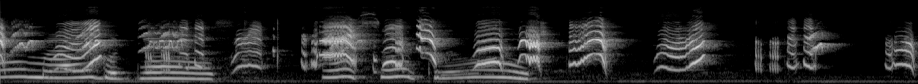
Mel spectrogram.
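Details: Parrot talking: rapid speech-like phrases of harmonic, gliding syllables, some low and drawn out, others high and bent upward, delivered in bursts with short gaps and a faint steady hum underneath.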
